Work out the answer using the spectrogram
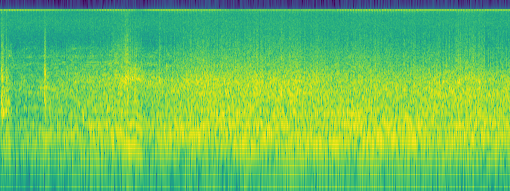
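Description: A car running: a steady engine and road noise, with two sharp clicks in the first second.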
